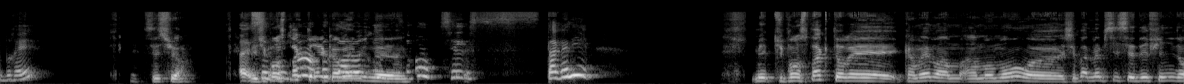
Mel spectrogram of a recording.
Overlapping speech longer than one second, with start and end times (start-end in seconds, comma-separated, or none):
2.5-4.1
